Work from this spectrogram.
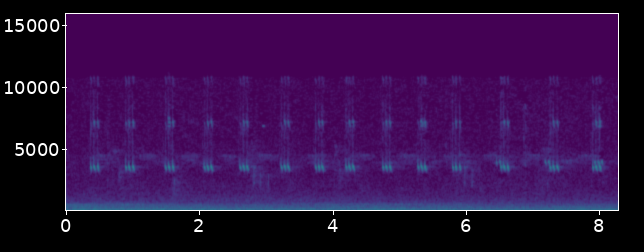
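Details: Chirping crickets in a morning meadow, bright, high clicks grouped in brief trills, repeated steadily about every 0.6 seconds across the stretch, against a quiet low rumbling background.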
